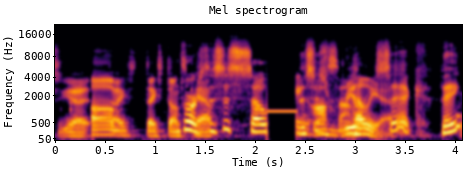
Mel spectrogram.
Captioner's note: beep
